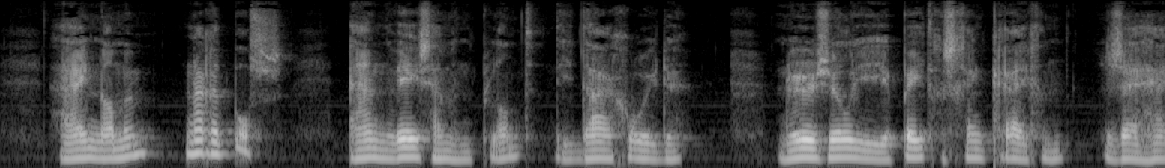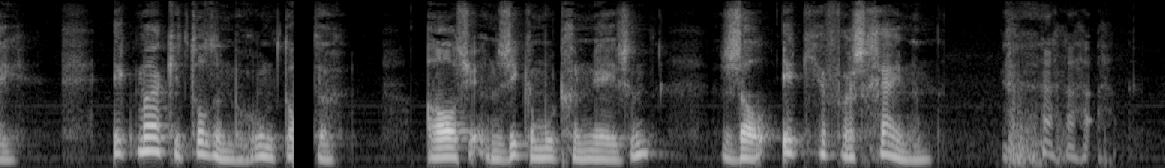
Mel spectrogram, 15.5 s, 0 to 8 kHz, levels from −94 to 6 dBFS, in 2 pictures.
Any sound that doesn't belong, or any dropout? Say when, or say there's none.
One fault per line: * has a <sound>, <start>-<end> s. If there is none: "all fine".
* has a dropout, 9.7-9.9 s
* has a laugh, 14.4-15.2 s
